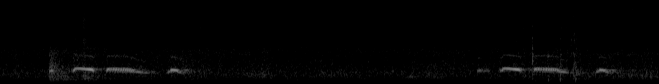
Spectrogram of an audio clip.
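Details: Low, hollow dove coos in the 'thổ đồng' voice, given as two matching phrases about four seconds apart. Each phrase has three or four notes, the middle ones drawn out. A faint click is heard between phrases.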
